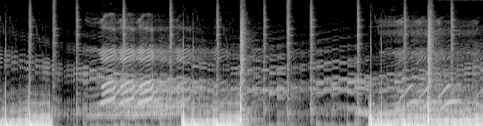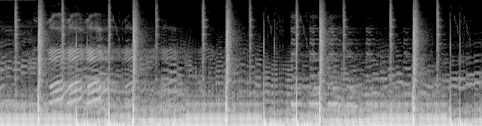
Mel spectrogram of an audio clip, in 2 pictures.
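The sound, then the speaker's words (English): Several voices chant a melody together, a sustained, droning polyphonic hum with gliding tones, punctuated by sharp, regular percussive strikes; fairly loud, briefly dipping before swelling again, heard through the sulfur steam of hot springs. “But I can hear them chant a melody.”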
